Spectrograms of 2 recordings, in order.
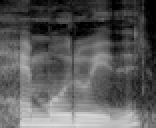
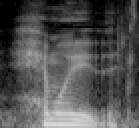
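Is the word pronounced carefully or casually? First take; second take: careful; casual. First: The word is pronounced carefully, as written. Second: The word is pronounced in a casual, reduced form. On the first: This is how the word is spelled. "det staves vel hemoroider" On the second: This is how people say it in everyday speech. "i dagligtalen sier vi hemoroider"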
